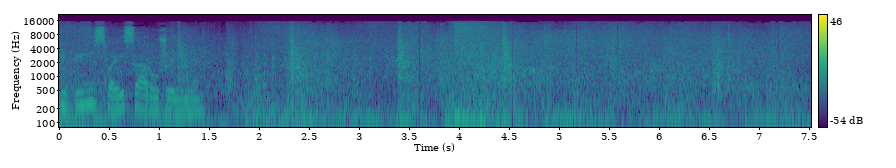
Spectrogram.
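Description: Spell effects crackle and whoosh during a fantasy battle.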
